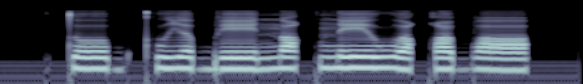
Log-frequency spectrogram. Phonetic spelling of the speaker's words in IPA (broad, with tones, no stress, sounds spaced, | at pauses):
t̪ oː˨ b kʷʰ i˨ ə̯ b eː˨ n ɒ˦˨ q n̪ eː˦ w o˨ q o˦ b ɒ˦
